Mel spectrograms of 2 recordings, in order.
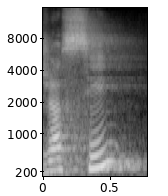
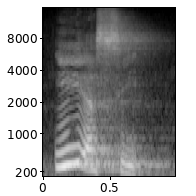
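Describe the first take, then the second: First: The name begins with a 'zh' sound. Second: The name begins with an 'ee' sound. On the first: This is the Portuguese pronunciation. "se pronuncia em português Jaci" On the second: This is the Tupi-Guarani pronunciation. "mas na língua Tupi-Guarani, Iaci"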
